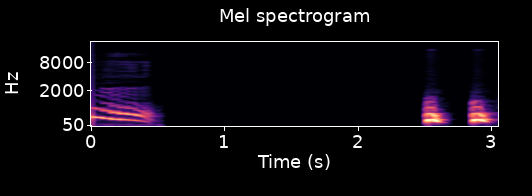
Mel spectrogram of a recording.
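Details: One falling, drawn-out hoot from an African wood owl, then a long silence before three short, clipped low hoots.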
